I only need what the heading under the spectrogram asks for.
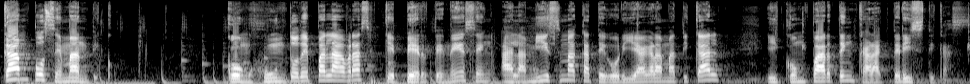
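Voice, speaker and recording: A woman narrating a scripted lesson, explaining each point slowly and carefully. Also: sits low, lively intonation. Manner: slow, carefully spelled-out teaching. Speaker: teacher. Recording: soft background music.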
